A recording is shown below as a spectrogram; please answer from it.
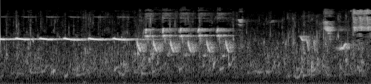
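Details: A male robin in a training recording gives a long thin whistle, then a quick row of about six buzzy notes and a few sharp high chirps, over gently trickling water.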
